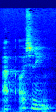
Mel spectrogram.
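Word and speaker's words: Oświęcim: And then as we were driving, and I knew that there are two different, actually there's three different ways of getting to Oshanim. Auschwitz, mm-hmm. Basically, just how you pronounce it in Poland.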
